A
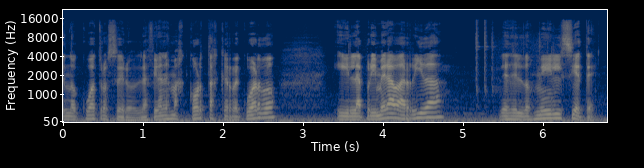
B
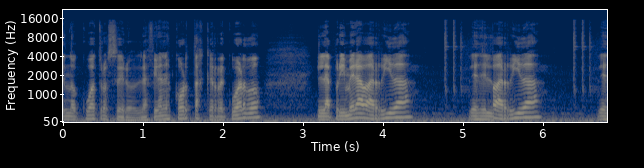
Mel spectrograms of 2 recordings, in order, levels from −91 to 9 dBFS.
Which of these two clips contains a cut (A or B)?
B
